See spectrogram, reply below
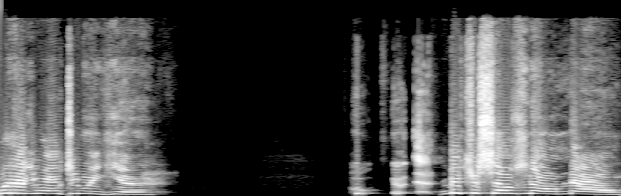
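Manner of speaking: very high, shrill, piercing calling voice. Voicing someone heard echoing out to the party, in a soft, shrill voice. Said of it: "you guys hear a soft, shrill voice".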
